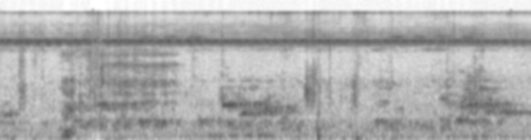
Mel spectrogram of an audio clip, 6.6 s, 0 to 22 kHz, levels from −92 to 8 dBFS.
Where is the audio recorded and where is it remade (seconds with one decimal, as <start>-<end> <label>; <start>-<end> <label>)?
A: 0.0-1.3 recorded; 1.3-2.9 remade; 2.9-3.9 recorded; 3.9-4.5 remade; 4.5-5.2 recorded; 5.2-6.6 remade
